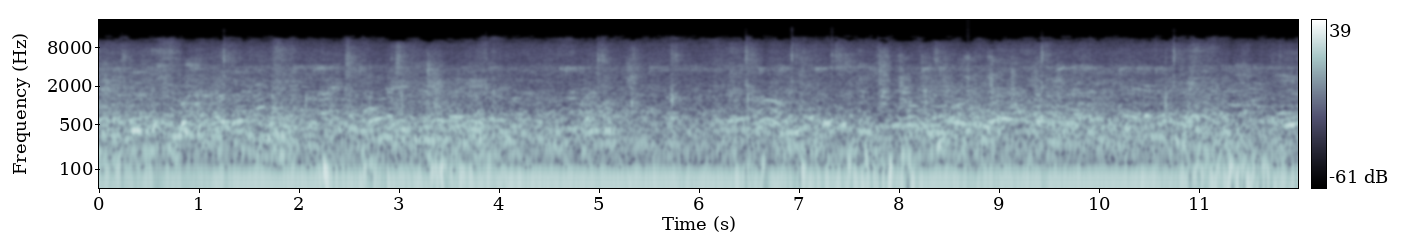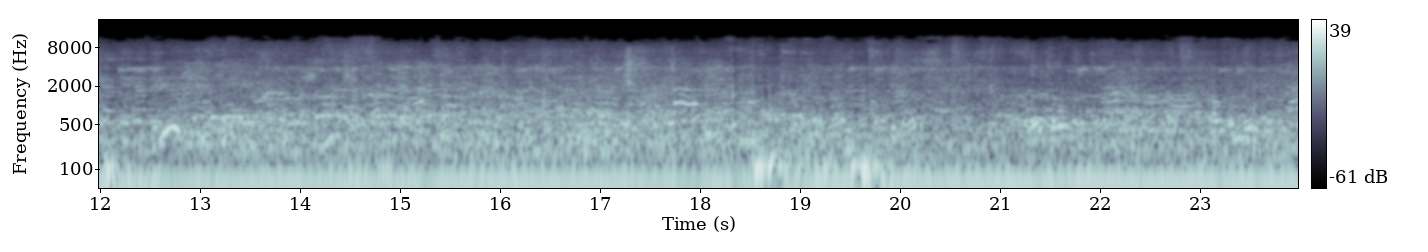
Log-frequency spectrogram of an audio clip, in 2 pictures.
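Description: Musicians play guitars and hand drums in a large echoing hall.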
